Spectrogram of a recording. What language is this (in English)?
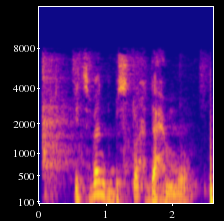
Kabyle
